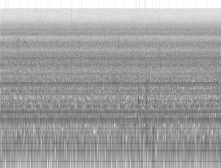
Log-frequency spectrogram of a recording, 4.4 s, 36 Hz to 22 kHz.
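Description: Tornatürk T03 mini lathe running at a steady speed with an even motor hum while a hand-held blade turns a piece of amber in its chuck.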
